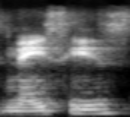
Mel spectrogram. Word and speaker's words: NACE: There's AIC and there's NICE. That's spelled NACE.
